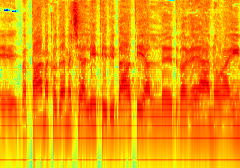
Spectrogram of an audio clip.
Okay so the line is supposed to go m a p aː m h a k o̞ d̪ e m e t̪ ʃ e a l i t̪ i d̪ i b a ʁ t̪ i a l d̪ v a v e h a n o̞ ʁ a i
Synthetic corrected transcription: b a p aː m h a k o̞ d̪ e m e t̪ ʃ e a l i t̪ i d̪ i b a ʁ t̪ i a l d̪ v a ʁ e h a n o̞ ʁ a i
